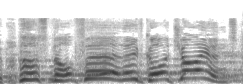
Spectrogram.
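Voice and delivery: high, loud drawn-out playground protest; protesting schoolboys. Retold or imitated. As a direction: wail it like an indignant schoolkid. Rival schoolboys protesting at the giant.

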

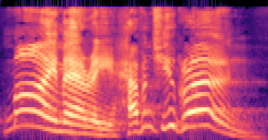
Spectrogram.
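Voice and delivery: high, loud, slow mock cooing; fussing relative. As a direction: gush over a grown-up youngster. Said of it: "She doesn't say".

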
